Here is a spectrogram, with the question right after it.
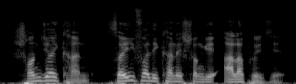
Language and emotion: Bengali, neutral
